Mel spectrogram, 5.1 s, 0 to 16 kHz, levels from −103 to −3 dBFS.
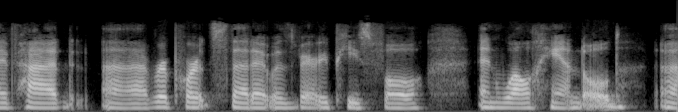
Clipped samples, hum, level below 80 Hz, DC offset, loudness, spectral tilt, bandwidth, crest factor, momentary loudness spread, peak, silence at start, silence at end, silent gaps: under 0.1%; none; -72 dBFS; under 0.1%; -30 LUFS; -6 dB/octave; 7.6 kHz; 20 dB; 8 LU; -10 dBFS; 0 s; 0 s; none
